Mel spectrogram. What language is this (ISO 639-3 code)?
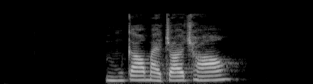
yue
